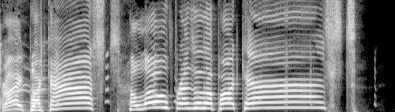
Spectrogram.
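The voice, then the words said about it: Old-time radio style pronunciation. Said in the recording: “Sounds funny how I say that, hey? ... Like I got gum caught on the back of my teeth or something ... That sounds like something out of like the 30s or 40s when they're in the radio”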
